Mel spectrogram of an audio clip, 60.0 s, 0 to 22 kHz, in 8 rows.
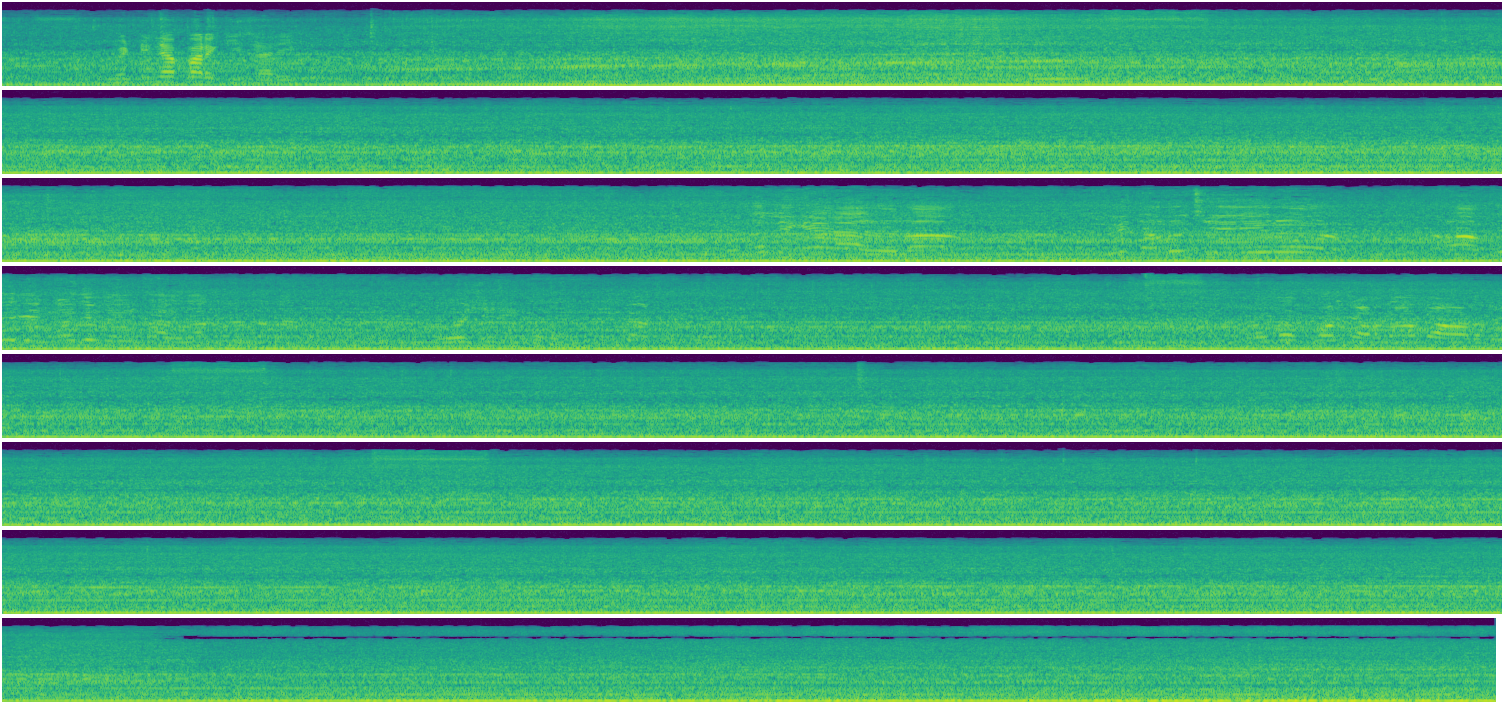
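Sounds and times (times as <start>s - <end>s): diesel engine low drone: 0.0s - 59.9s.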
